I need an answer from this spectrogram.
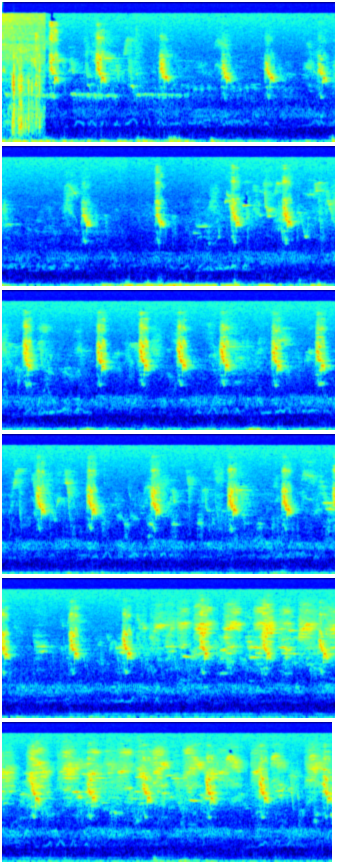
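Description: A bird calling in short, high chirps repeated about twice a second, joined by denser high chirping from about two-thirds of the way in. A single sharp knock at the very start.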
